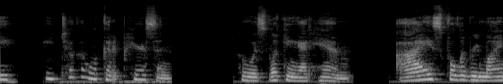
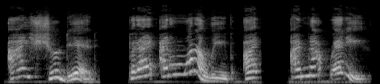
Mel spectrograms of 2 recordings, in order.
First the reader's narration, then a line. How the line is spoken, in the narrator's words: Rocket shouted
